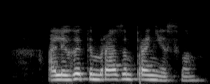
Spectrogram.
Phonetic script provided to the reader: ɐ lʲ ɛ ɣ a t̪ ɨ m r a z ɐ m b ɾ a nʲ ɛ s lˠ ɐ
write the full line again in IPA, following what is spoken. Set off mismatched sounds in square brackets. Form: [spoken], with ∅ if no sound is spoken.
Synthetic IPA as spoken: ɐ lʲ ɛ ɣ [ɛ] t̪ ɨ m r a z ɐ m [p] ɾ a nʲ ɛ s lˠ ɐ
